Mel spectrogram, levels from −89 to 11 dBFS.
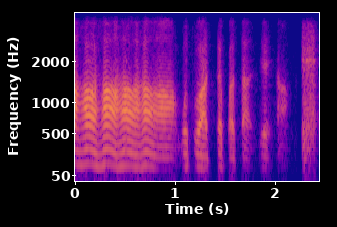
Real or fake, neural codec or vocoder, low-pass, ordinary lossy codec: fake; codec, 16 kHz in and 24 kHz out, 1 kbps, XY-Tokenizer; 3.6 kHz; Opus, 24 kbps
